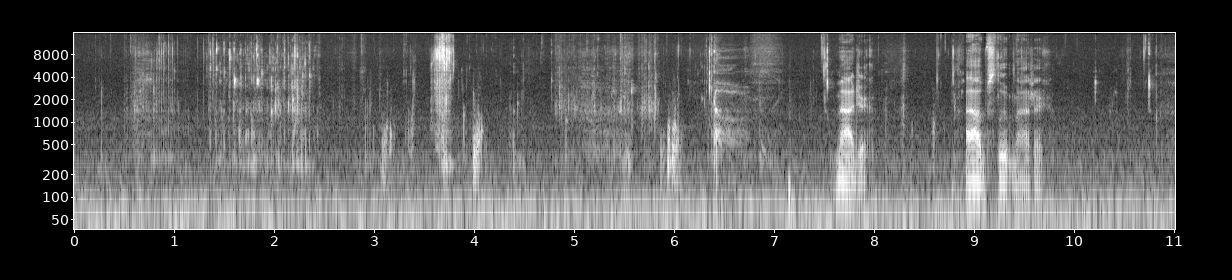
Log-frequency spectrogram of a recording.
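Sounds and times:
person gulping and swallowing: 0:00.6 - 0:06.7.

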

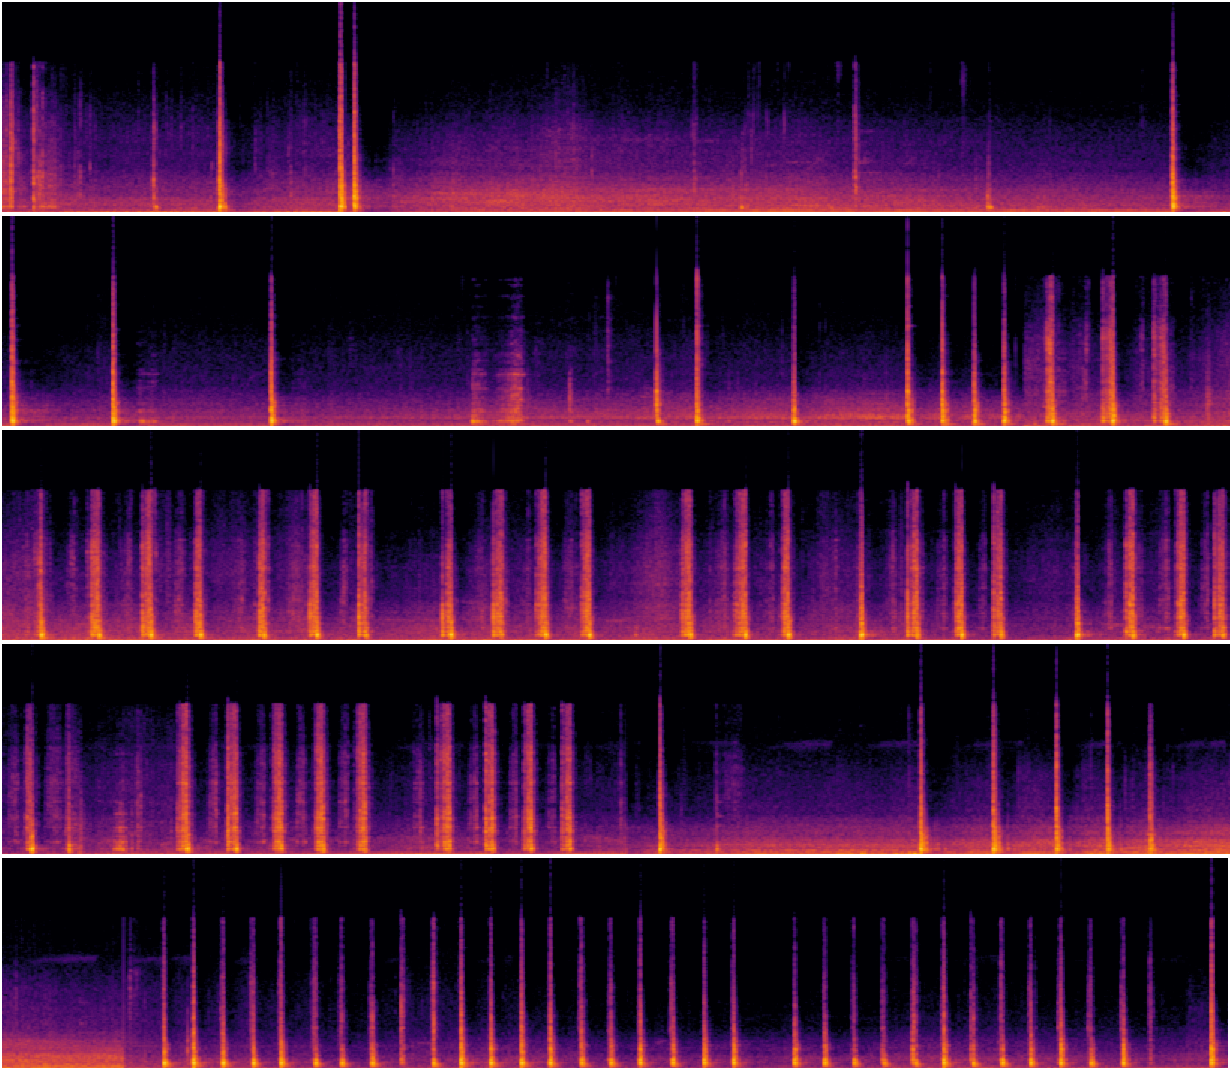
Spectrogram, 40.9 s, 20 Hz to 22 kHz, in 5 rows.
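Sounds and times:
knife chopping on wooden board: 0:14.2 - 0:29.1.

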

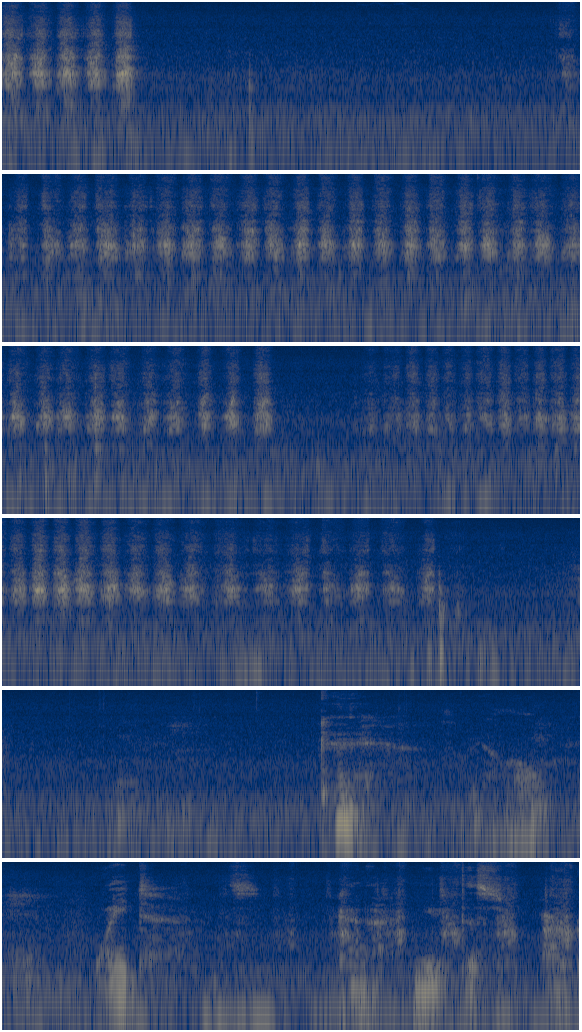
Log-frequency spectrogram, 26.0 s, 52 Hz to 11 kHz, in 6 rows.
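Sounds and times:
paintbrush scrubbing on canvas: 0:00.0 - 0:01.1, 0:04.2 - 0:10.8, 0:11.4 - 0:16.4, 0:22.4 - 0:26.0.

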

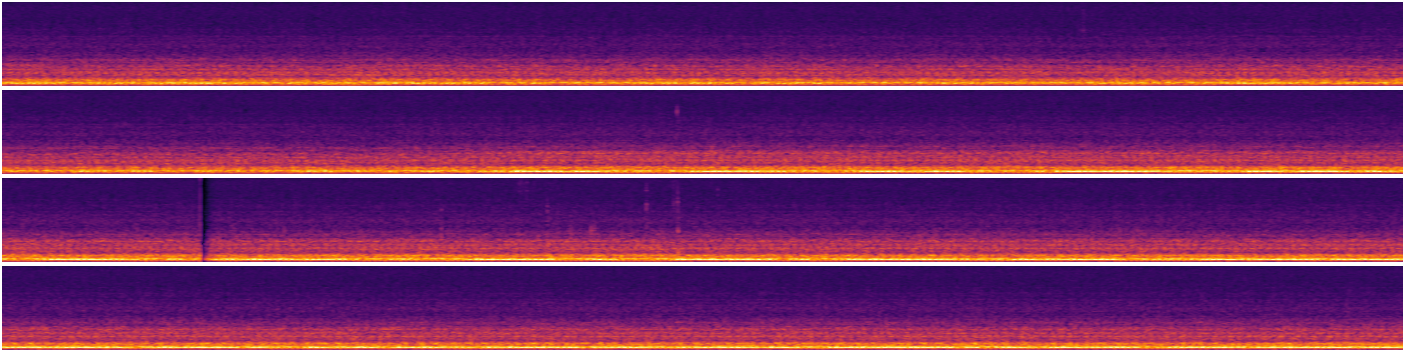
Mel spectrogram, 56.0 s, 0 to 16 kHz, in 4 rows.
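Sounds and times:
car engine hum: 0:00.0 - 0:56.0
road noise: 0:10.2 - 0:44.0.

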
